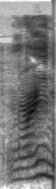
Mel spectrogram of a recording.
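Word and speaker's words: عين: আইনের জায়গায় হামজা এনে উচ্চারণ করা যাবে না। আইন উচ্চারণ করতে হবে।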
